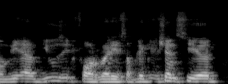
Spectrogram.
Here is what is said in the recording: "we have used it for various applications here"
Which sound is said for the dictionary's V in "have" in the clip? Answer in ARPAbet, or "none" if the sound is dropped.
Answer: V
